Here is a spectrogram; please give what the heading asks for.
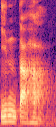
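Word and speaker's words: انتهى: Alif ha ya itu artinya intaha cara bacanya intaha artinya selesai bahasa kitanya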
